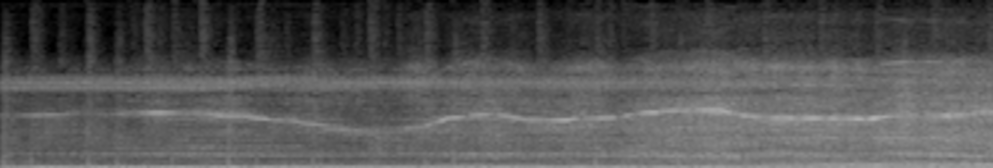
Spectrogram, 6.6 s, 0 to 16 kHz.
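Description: E-flite F-16 80mm electric ducted fan RC jet on a 5000 pack making high-alpha passes, its steady whining fan roar sustained at moderate distance, pitch sliding slightly as it flies past, with no talk.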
